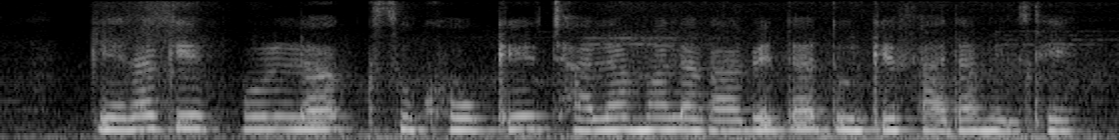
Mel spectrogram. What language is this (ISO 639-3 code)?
hne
